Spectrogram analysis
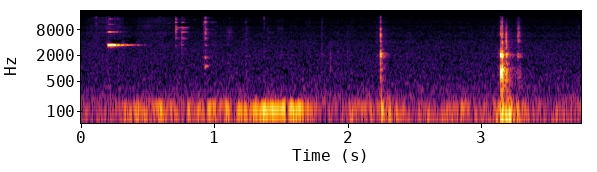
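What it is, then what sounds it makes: Plaster dig block being scraped. A thin metal seafood pick, held in long-nailed fingers, scratches and chips into a solid, palm-sized rectangular white plaster (gypsum) dig block with a small mummy figure partly exposed in the middle. Sparse, sharp, bright ticks and clicks stand out over a faint low hum and soft scraping, and crumbs fall around the pick.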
